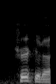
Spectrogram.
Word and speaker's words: Triquet: Trickett Island, and that's spelled T-R-I-Q-U-E-T, is 250 miles above Vancouver, Washington, but about 1,000 miles south of the most southeast corner of the Alaskan border.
